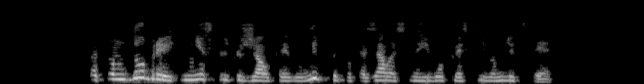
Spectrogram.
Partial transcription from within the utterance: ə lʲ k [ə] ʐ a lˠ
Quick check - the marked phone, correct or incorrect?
correct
